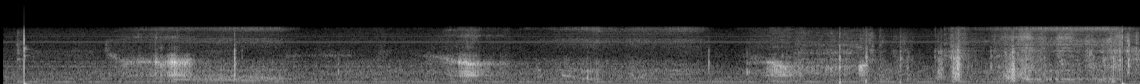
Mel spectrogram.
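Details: Snoring in a sick sleeping friend: noisy, irregular snoring breaths with snuffles and clicks over steady room noise.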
